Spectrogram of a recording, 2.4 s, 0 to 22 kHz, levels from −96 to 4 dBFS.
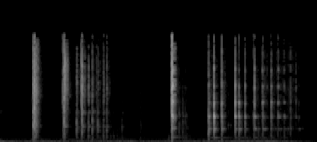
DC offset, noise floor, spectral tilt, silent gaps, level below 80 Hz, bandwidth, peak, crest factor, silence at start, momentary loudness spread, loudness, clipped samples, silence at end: under 0.1%; -76 dBFS; 3 dB/octave; none; under -90 dBFS; 17 kHz; -10 dBFS; 38 dB; 0.25 s; 14 LU; -44 LUFS; under 0.1%; 0.75 s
